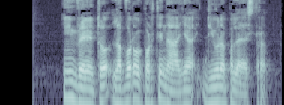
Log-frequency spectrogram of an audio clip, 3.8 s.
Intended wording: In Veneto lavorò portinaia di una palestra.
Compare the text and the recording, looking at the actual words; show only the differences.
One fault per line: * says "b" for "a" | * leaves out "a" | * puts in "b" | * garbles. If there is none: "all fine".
all fine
